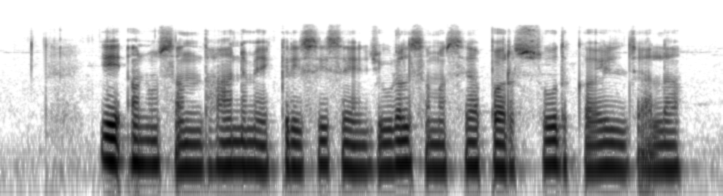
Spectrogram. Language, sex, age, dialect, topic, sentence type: Bhojpuri, male, 18-24, Southern / Standard, agriculture, statement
